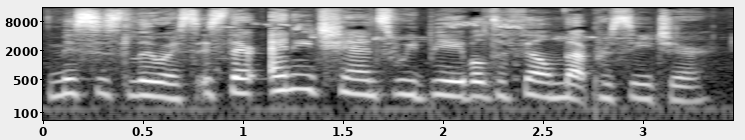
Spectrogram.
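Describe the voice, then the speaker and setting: An eager news reporter played by a woman in an audio drama. She speaks in a fairly high voice, polite but pressing. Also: a little fast, a little mellow, natural voice.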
